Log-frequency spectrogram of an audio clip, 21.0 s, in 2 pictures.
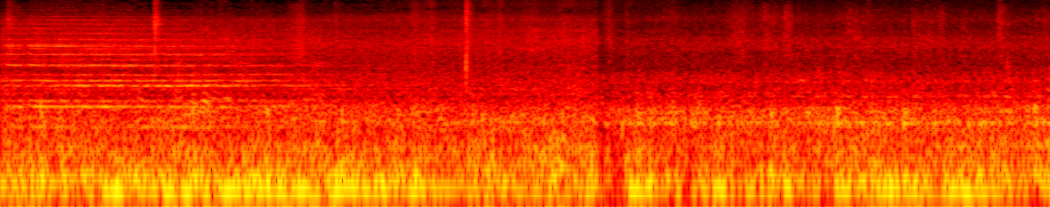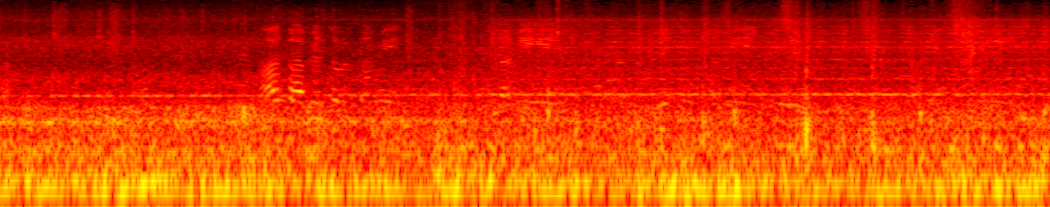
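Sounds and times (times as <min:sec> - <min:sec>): locomotive horn: 0:00.0 - 0:03.3
passenger train rumble: 0:00.0 - 0:21.0.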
